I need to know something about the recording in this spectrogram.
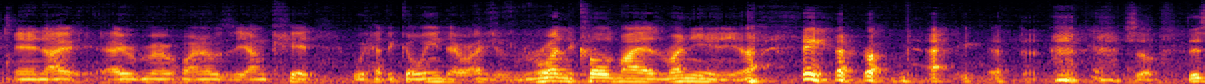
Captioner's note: laughs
